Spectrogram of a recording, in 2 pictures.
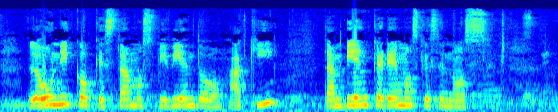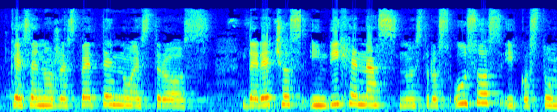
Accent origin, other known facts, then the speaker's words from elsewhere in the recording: San Pedro Tlanisco, State of Mexico, Mexico; Nosotros venimos del Estado de México, del pueblo indígena de San Pedro Tlanisco, municipio de Tenango del Valle.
